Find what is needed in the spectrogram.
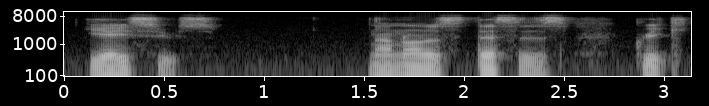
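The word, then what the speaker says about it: Ἰησοῦς: came together forming Yeshua's Greek root EA suit when used as a subject EA soos when used as an object EA soon in Greek characters yay soos now notice this is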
